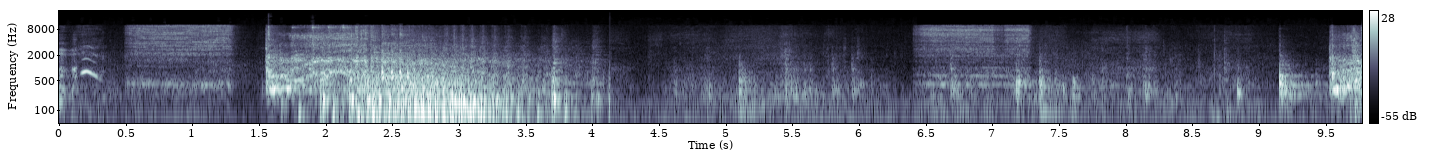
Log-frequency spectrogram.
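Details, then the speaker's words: Greenfield ride-on mower that won't start, on a hot day of about 35 degrees: short bursts of cranking, almost catching each time but never running; the spark plug keeps getting fouled with diesel. "just pulled the spark plug out it was failed with diesel yet again the spark plug itself is okay but I think you just get keeps getting failed"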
